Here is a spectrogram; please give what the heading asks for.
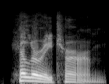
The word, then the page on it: Hilary term: American English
